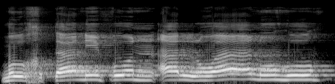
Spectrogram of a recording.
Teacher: ini adalah bacaan izhar halqi, ada tanwin bertemu dengan hamzah.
